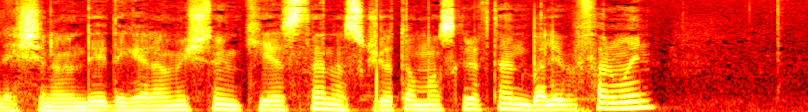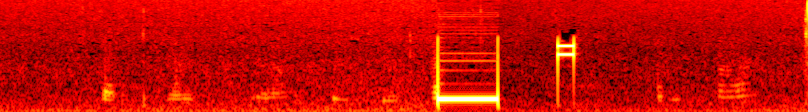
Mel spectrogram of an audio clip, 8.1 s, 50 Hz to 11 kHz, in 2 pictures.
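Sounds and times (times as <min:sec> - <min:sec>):
speech: 0:00.0 - 0:03.4
phone line tone after caller disconnects: 0:06.2 - 0:06.6.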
